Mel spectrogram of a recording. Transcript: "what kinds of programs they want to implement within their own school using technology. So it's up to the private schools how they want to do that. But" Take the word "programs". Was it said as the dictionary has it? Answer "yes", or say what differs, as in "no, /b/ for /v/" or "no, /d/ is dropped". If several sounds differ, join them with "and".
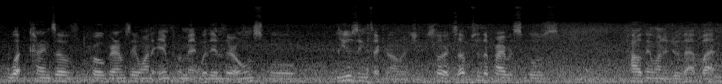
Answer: yes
